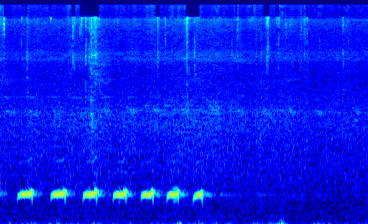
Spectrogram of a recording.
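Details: White-eared brown dove, locally alimokun, near a cage trap: seven rapid, low hoots strung evenly over two seconds, followed by faint background rumble.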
